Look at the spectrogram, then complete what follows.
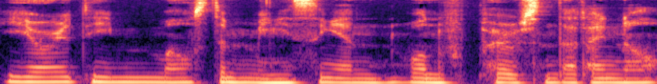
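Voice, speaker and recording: A soft-spoken woman with a very deep, low voice speaks in a monotone, flat, dark, mellow and somewhat breathy way on a very clean recording with a silent background. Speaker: ASMR roleplay voice artist. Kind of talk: ASMR girlfriend roleplay. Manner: soft-spoken, calming.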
